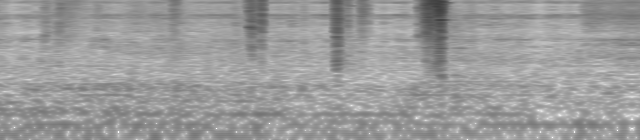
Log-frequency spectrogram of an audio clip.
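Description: A break-action shotgun clicks metallically as it is opened and closed.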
